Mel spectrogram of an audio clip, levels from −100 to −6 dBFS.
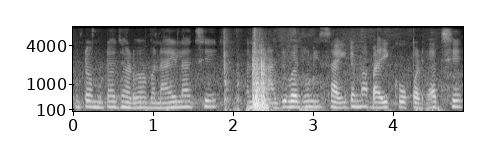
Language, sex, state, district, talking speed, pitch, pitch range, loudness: Gujarati, female, Gujarat, Gandhinagar, 160 wpm, 195 Hz, 180-200 Hz, -22 LUFS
